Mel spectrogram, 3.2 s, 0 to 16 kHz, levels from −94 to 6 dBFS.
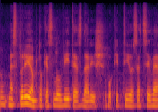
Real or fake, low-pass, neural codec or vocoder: fake; 14.4 kHz; autoencoder, 48 kHz, 32 numbers a frame, DAC-VAE, trained on Japanese speech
